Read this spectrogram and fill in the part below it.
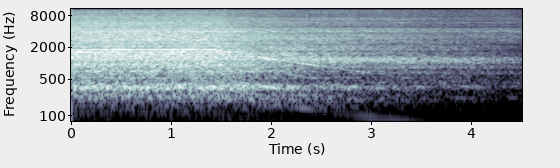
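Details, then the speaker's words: Hoover Turbopower Junior U1100 upright vacuum after strip-down and reassembly, height set to full: smooth airy whine with an even tone, loud bag airflow, falling away steadily as it is switched off; normal healthy running. "amazing absolutely amazing now I can actually the most noise I'm getting is the amount of airflow that is coming out from this bag"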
